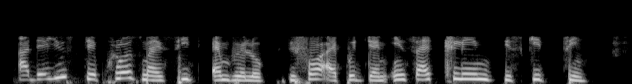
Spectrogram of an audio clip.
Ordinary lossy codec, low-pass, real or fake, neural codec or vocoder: none; 3.6 kHz; real; none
